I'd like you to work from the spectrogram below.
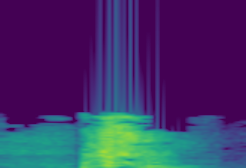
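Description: A single loud sneeze bursts out after a faint low rustle, then tails off within about a second.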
